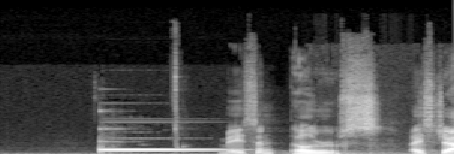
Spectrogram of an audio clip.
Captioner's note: bell dings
